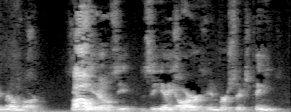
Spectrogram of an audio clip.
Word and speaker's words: Melzar: Yeah, I said Malchor. It's Melzar.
